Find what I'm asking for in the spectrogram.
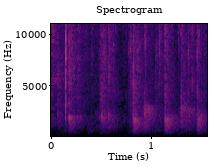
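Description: An audience at an awards ceremony claps, a faint, fairly distant patter of several hands in a loose rhythm, with no talking over it.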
